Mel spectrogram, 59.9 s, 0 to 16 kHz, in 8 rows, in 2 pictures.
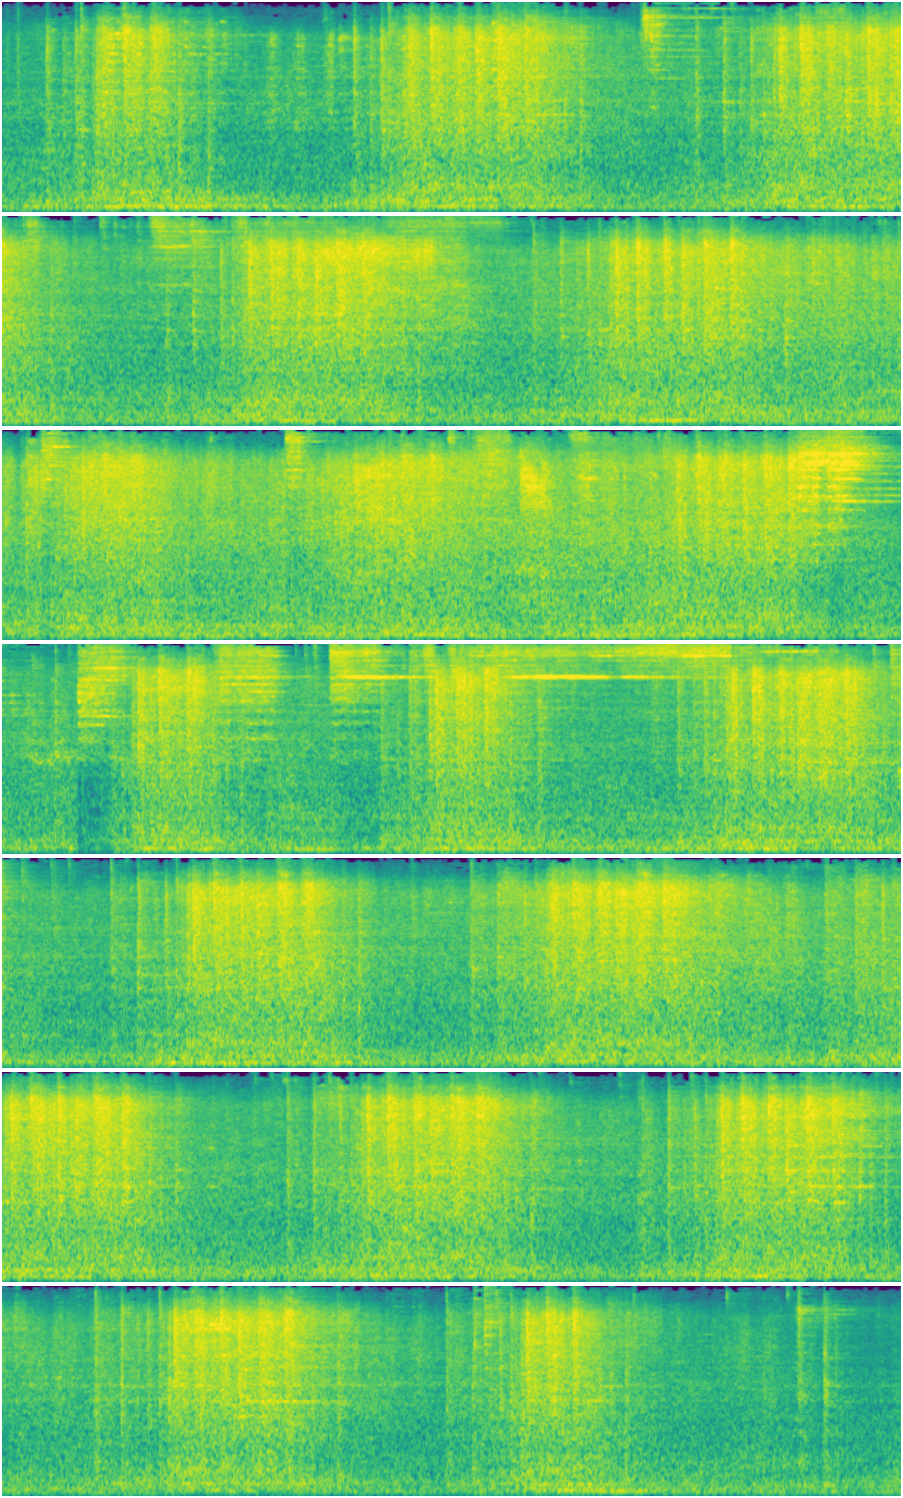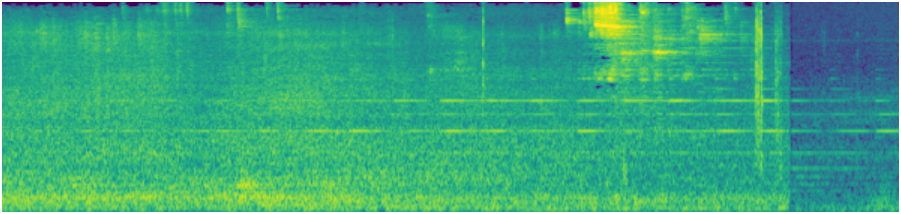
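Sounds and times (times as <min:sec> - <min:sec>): train wheels clattering over rails: 0:00.0 - 0:59.0
high wheel squeal: 0:26.8 - 0:28.5.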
